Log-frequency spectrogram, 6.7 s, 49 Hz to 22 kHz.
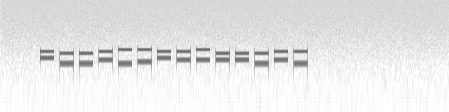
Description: DTMF, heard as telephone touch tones, dialled by machine, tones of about 210 ms. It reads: 01183608977182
